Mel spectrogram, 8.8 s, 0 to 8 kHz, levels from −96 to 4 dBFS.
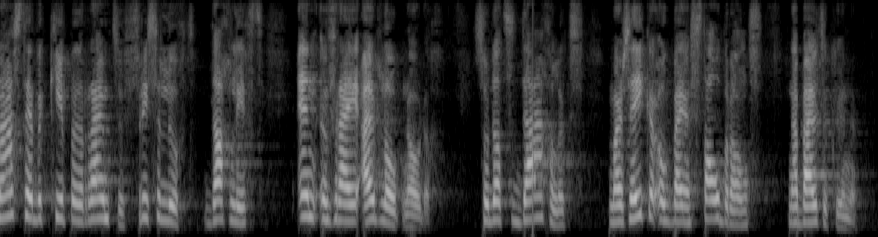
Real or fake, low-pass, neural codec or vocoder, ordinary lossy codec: real; none; none; none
